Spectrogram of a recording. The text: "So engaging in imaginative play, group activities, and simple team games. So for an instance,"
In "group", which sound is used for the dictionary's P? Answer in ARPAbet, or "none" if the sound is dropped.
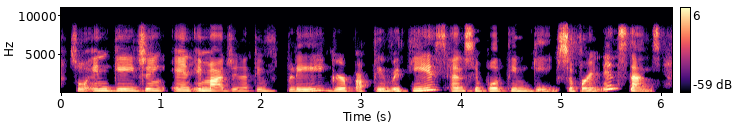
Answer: P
